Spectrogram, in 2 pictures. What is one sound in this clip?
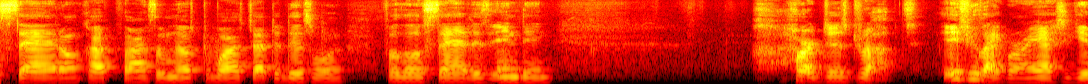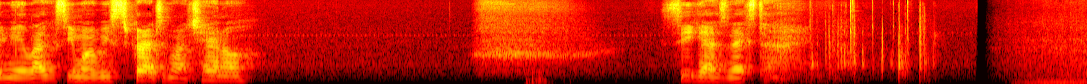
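A young man talks casually and closely into a microphone.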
